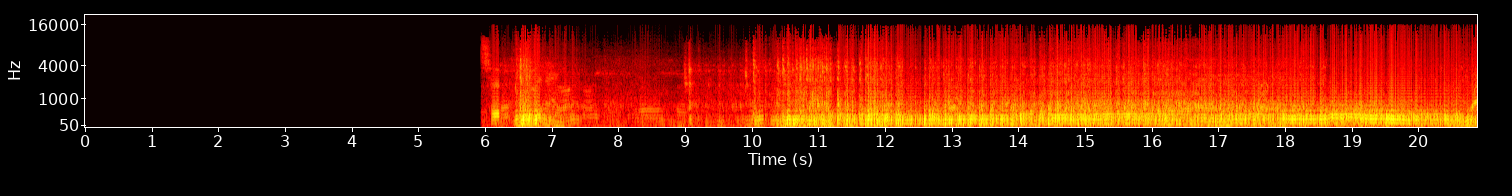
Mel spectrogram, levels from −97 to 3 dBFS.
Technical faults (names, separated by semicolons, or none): block size mismatch (padded)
